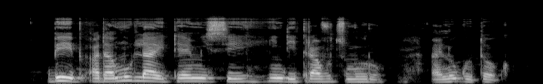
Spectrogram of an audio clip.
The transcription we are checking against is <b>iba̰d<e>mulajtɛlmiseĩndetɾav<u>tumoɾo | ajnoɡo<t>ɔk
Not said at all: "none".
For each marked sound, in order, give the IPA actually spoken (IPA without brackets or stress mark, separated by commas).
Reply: b, a, u, t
